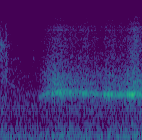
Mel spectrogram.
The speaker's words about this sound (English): Let me try. See who can do it best. If you can't whistle better than me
